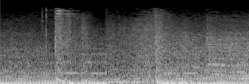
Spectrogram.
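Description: Soundtrack music with a steady beat of about two strikes a second, and no singing.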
